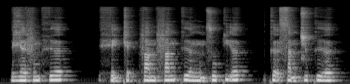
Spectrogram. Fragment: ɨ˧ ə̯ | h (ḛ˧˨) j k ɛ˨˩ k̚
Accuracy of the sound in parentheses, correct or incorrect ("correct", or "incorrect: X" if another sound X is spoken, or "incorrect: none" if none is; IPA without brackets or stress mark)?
correct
